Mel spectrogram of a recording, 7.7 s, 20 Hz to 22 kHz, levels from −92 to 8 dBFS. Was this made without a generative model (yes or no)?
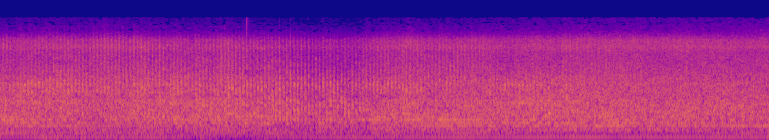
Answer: yes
